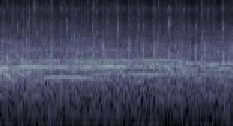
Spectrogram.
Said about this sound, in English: Get a round of applause for the ugly suit people. They were pretty badass.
